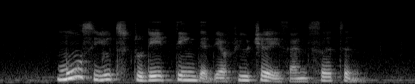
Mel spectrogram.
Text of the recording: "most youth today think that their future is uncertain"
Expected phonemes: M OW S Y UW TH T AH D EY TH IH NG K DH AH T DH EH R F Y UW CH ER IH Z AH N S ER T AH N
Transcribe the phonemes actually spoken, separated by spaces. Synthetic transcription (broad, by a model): M OW S Y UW S T AH D EY T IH NG K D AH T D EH F Y UW CH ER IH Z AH N S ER T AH N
